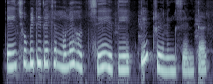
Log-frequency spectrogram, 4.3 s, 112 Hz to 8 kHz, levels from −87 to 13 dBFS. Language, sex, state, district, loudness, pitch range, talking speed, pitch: Bengali, female, West Bengal, Cooch Behar, -13 LUFS, 235-315 Hz, 140 wpm, 265 Hz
